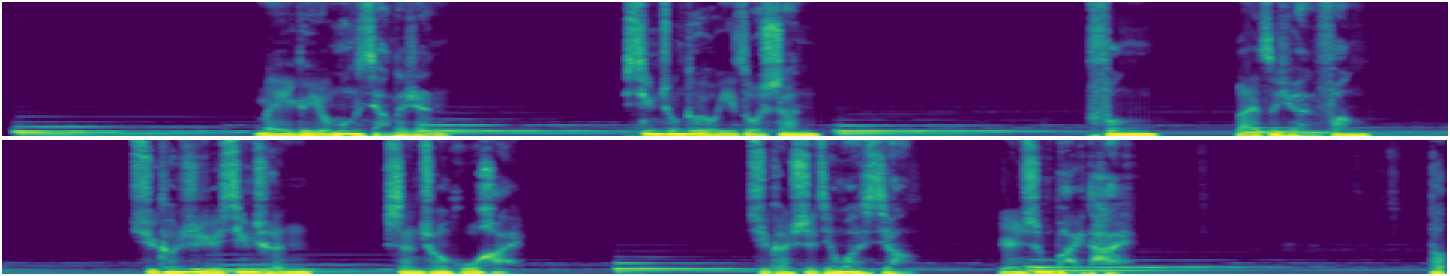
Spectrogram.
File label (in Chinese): 男 走心旁白 大气有感情; 梦想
